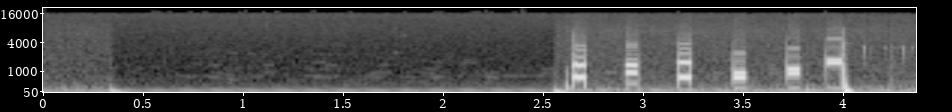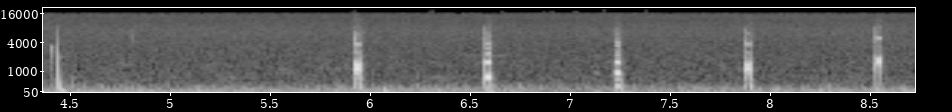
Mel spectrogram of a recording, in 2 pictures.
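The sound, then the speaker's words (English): Telephone multi-frequency dialing pulses: many short two-tone beeps, first in a quick run of about a dozen, then more widely spaced, each clear and loud over a faint low hum. “The following sounds are those of multi-frequency pulses.”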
